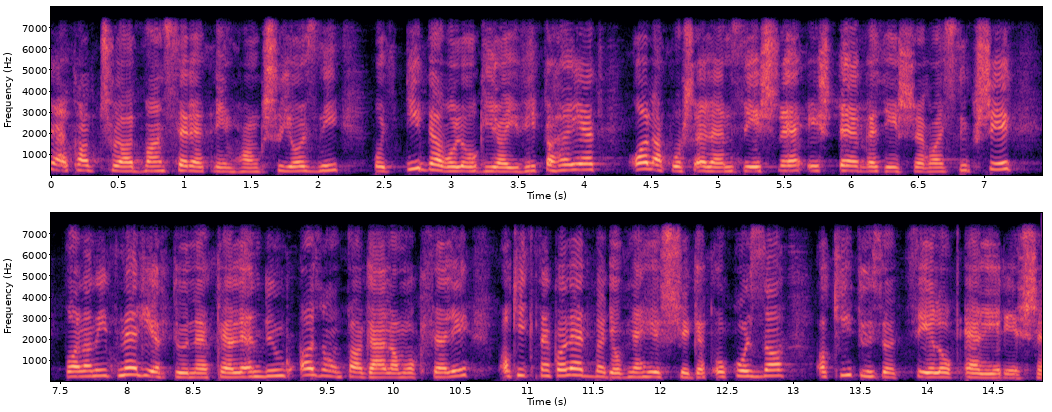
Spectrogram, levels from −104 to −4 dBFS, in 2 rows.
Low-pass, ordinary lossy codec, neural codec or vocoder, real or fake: 7.2 kHz; none; codec, 44.1 kHz, 3.4 kbps, Pupu-Codec; fake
